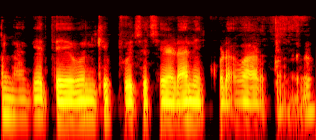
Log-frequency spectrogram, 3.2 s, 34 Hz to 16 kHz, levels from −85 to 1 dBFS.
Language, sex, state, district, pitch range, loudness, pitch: Telugu, male, Telangana, Nalgonda, 90-100 Hz, -24 LUFS, 95 Hz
